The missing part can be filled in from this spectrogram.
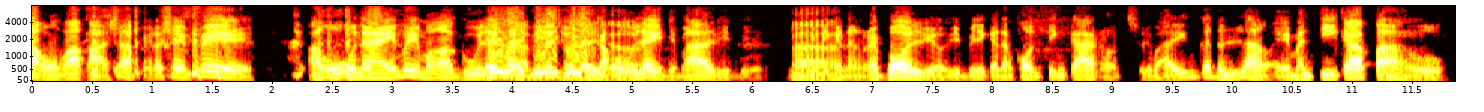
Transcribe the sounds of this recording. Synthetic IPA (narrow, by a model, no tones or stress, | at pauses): kʊŋkakaːsapɛːɾo̞ʃɛmpɾɛ | ʔɐŋʊʔʊnaːhɪnmo̞jʊŋmɐŋaɡuːlɐjaɡulɐjulɐkɐkuːlɐjd̪ɪbabib | bḭbɪ̰ɪ̰kɐnɐŋɾɛpoljobibɪlɪkɐnɐŋko̞nt̪ɪŋkaːɾo̰t̪sd̪ɪ̰ba̰jʊŋɡɐnonlaŋɛmɐnt̪iːkapaʔo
